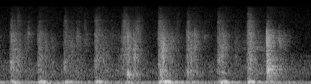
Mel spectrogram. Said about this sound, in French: des pas qui courent.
